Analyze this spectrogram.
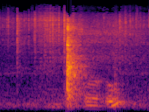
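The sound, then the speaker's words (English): Food quietly bubbling and simmering in a pan after the heat is turned down, with a bit sticking on the bottom. A soft, continuous sizzle carries a brief louder sputter near the middle and a smaller swell just after. “So you want to keep it sort of just simmering. Bubbling, very quiet, yeah. Quietly bubbling.”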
